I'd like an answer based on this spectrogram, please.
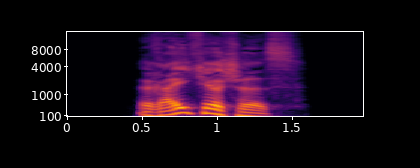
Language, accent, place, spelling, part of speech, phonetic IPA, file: German, Germany, Berlin, reichisches, adjective, [ˈʁaɪ̯çɪʃəs], De-reichisches.ogg
- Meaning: strong/mixed nominative/accusative neuter singular of reichisch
